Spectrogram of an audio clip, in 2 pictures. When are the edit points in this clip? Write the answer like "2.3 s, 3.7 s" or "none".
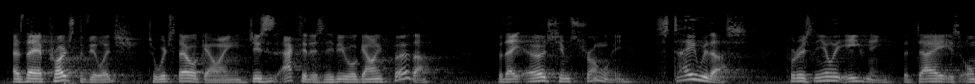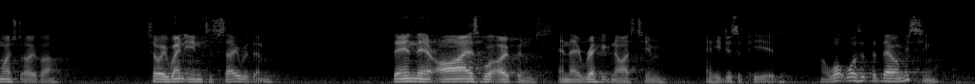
13.6 s, 15.2 s, 17.9 s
